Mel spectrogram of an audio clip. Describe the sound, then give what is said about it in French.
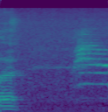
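A cat meows in a pair of brief, short calls separated by a moment of quiet. “Je vais faire sortir ce chat.”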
